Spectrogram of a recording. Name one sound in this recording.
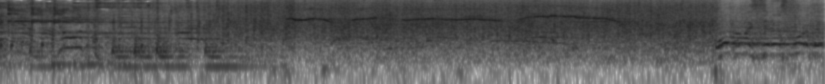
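A crowd cheers and whistles in a large echoing hall.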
